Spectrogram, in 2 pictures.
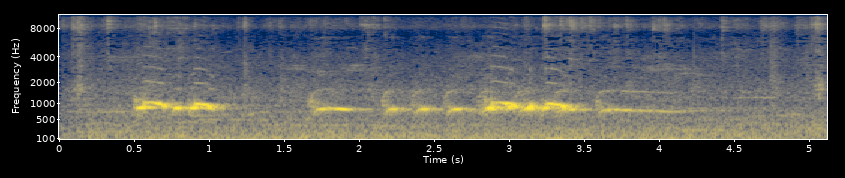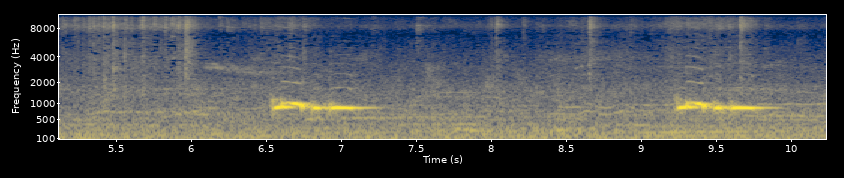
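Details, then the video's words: Crossbred zebra doves (perkutut crossing) singing, the song heard morning, midday and evening: short bubbling, rolling coo phrases, some in quick doublets, returning every few seconds against a quiet background. "Perkutut Crossing Gacor"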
